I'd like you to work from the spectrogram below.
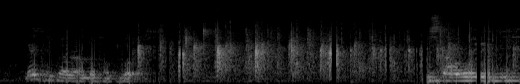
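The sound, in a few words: audience applause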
